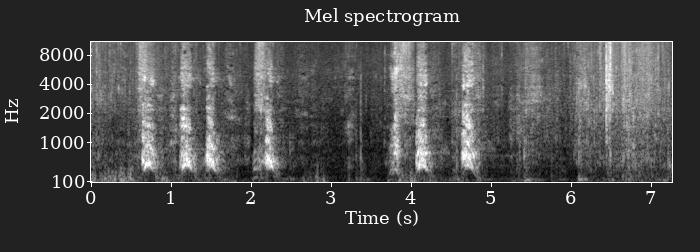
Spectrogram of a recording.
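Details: Playing in water, Rottweilers bark in two bursts: three quick barks, a single bark, then a pause before three more, with faint splashing between.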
